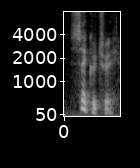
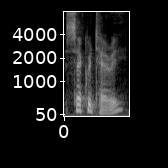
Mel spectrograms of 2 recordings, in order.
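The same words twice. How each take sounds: First: The word is shortened to three syllables. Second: The word is said with four syllables.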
